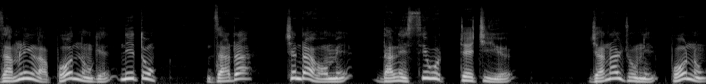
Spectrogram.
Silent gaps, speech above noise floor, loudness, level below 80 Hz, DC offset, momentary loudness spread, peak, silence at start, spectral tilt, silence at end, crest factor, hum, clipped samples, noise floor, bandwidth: none; 52 dB; -20 LUFS; -60 dBFS; under 0.1%; 10 LU; -6 dBFS; 0 s; -7.5 dB/octave; 0 s; 14 dB; none; under 0.1%; -71 dBFS; 13 kHz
